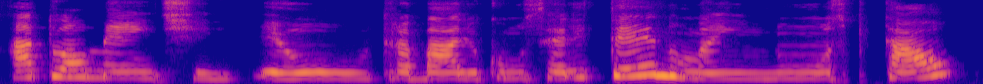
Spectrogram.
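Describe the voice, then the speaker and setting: A woman's voice: medium pitch, slow pace, fairly bright tone, dry recording. Woman in her fifties, dry close sound. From born in Recife, raised in a family from Rio Grande do Sul. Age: 50s. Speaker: workshop participant. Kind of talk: self-introduction on a video call.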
